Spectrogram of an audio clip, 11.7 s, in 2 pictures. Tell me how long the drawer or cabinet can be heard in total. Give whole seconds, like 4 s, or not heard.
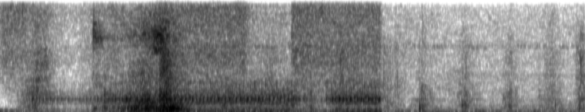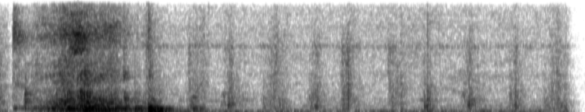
3 s.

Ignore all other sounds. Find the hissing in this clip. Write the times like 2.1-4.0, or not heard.
0.0-3.9.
